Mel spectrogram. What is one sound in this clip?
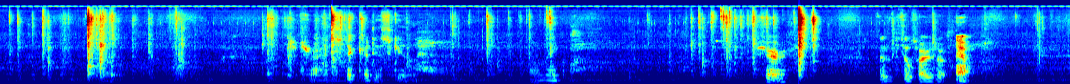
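Computer parts clatter and click on a workbench.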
